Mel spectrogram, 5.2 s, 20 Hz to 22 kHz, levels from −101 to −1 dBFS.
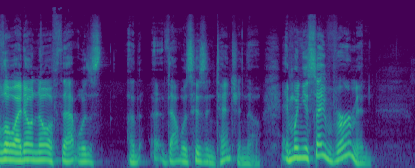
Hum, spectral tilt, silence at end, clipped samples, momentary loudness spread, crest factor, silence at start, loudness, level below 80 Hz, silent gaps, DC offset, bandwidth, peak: none; -5.5 dB/octave; 0.55 s; under 0.1%; 16 LU; 18 dB; 0 s; -33 LUFS; -68 dBFS; none; under 0.1%; 14 kHz; -14 dBFS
